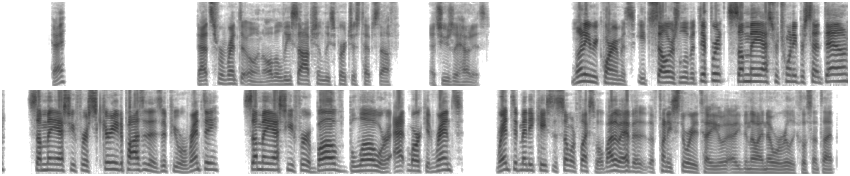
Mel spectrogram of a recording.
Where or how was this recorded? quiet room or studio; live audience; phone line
live audience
